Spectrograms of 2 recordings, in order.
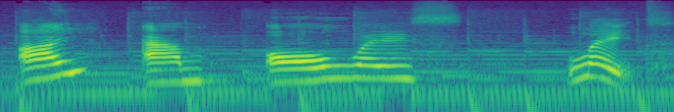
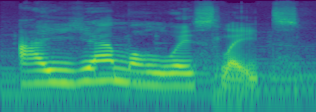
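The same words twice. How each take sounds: First: The words are said without a linking 'y' sound. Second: The words are joined with a linking 'y' sound.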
